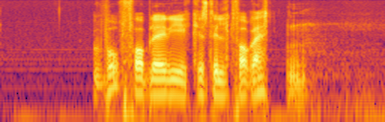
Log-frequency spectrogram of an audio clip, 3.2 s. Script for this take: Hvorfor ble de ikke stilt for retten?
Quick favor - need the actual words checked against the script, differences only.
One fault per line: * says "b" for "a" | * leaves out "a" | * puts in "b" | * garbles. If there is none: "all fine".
all fine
